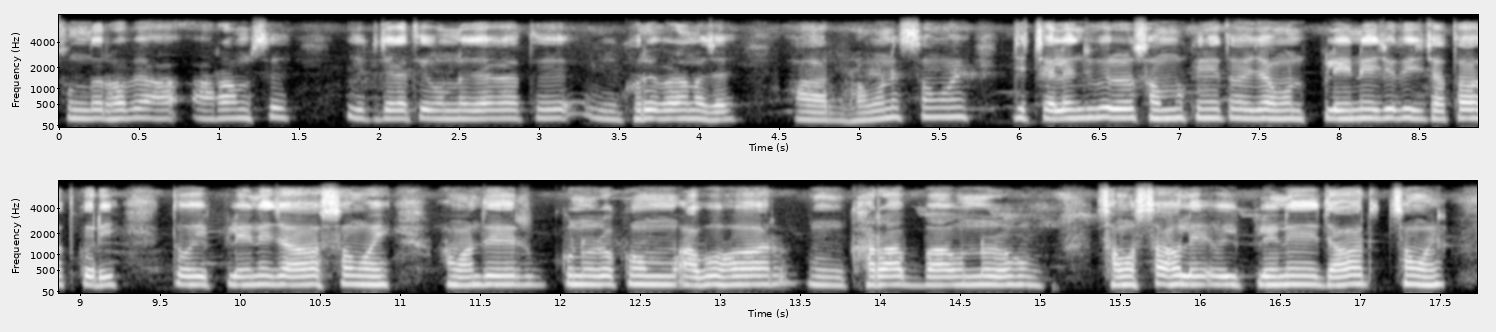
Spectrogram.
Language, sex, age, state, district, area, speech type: Bengali, male, 30-45, West Bengal, Paschim Medinipur, rural, spontaneous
